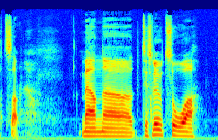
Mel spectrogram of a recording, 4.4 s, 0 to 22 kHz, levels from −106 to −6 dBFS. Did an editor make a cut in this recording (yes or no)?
no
